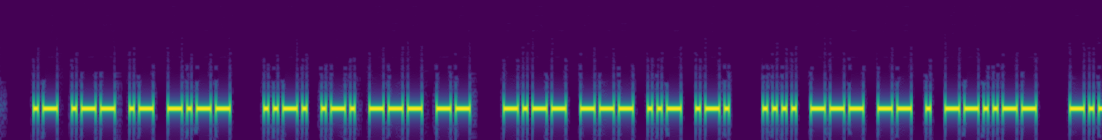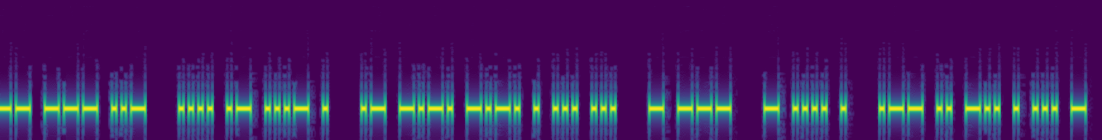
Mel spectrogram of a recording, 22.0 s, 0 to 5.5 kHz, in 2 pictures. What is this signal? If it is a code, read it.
Morse code, heard as a keyed tone, about 25 wpm, 600 Hz. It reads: AWAY FROM YOUR HOME, YOU HAVE ACCESS TO THE WIDEST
